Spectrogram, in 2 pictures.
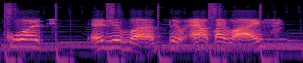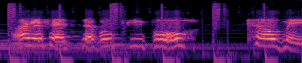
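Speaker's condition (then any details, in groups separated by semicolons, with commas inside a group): Cerebral palsy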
